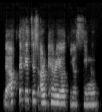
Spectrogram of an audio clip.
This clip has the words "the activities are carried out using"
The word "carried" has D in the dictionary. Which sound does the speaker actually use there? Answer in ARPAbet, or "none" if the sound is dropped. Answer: none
